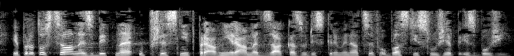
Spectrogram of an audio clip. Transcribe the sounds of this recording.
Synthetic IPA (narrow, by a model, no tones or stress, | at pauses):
jɛpɾo̞t̪o̞st͡sɛlanɛzbɪt̪nɛːʔupr̝̥ɛsɲɪt̪pɾaːvɲiːɾaːmɛt͡szaːkazudɪskɾɪmɪnat͡sɛfʔo̞blascɪsluʒɛpɪ̰zbo̞ʒiː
